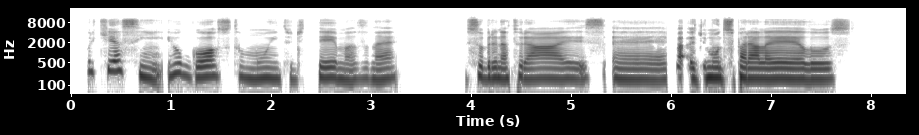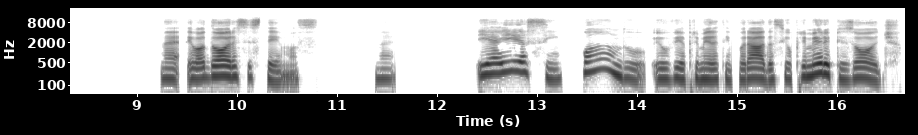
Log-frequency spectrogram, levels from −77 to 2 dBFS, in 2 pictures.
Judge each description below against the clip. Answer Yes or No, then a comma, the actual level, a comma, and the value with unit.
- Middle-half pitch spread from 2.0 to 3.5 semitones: Yes, average, 3.0 semitones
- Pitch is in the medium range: Yes, medium, 170 Hz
